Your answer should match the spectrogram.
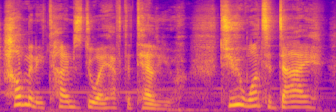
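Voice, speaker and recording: A man's voice: high-pitched, very animated, moderate pace, faint music behind, pitched above the performer's own voice. A man voicing a frantic, scolding mother in an audiobook story, hissing and near hysterical. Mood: frantic, angry.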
